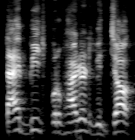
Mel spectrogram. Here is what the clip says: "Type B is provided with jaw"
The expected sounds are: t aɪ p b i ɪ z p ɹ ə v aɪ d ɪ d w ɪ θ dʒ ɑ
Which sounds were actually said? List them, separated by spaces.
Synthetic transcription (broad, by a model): t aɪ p b i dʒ p ɹ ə b aɪ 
